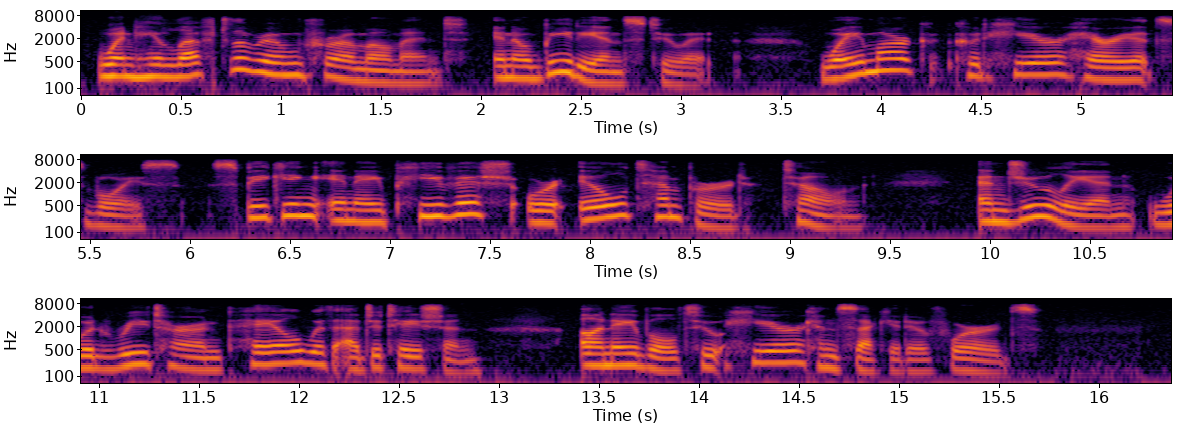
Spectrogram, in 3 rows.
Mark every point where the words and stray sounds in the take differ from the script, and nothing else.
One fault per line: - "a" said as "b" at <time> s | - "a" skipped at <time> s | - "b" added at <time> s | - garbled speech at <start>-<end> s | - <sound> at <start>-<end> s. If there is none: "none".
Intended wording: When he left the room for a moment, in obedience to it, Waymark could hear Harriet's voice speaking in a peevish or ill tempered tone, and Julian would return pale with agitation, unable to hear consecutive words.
none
